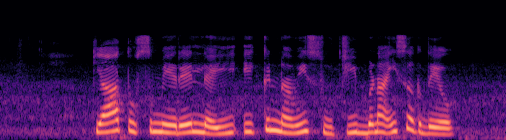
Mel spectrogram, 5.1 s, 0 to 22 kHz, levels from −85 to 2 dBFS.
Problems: background sounds at intervals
